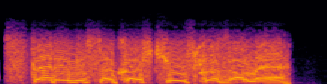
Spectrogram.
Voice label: voice message vertical aiming drive damaged, crew tanks polish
